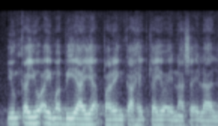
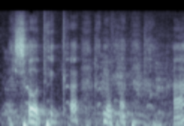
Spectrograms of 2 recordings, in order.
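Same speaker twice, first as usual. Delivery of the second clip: laughing; 5 semitones higher than usual. Acted. Joking about calling someone ugly.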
